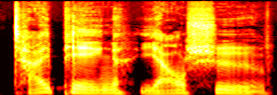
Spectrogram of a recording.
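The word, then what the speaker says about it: 太平要術: the Way of Peace, which in Mandarin is pronounced Taiping Yao Shu.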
